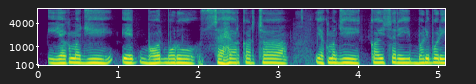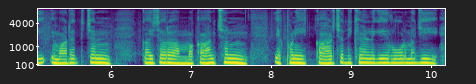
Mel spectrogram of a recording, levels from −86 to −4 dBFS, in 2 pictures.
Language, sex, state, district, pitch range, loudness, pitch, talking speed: Hindi, male, Uttarakhand, Uttarkashi, 155-170 Hz, -13 LUFS, 165 Hz, 190 wpm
